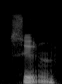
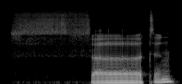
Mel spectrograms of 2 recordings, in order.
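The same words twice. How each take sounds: First: The first vowel sounds like in 'suit'. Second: The first vowel sounds like in 'sub'. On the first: "Like a suit" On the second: "As in sub, sub, submarine"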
